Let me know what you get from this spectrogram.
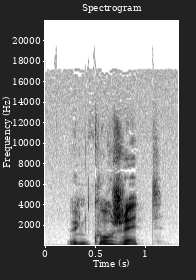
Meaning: courgette (UK), zucchini (Australia, Canada, US)
- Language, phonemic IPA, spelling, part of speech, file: French, /kuʁ.ʒɛt/, courgette, noun, Fr-courgette.ogg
